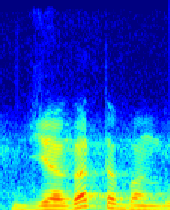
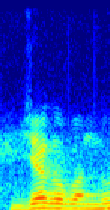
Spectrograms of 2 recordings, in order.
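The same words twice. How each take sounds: First: जगत बंधु with a clear t, "jagat bandhu"; deliberate jagat-bandhu for जगत बंधु; correct form. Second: जगबंधु as "jag-bandhu", no t; teacher voicing जगबंधु, straight from g to b; wrong form. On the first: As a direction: sound the t slowly before बंधु in जगत बंधु. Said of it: "होता है". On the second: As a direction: leave the t out of जगबंधु. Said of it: "नहीं होता है". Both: Shown as a demonstration.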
